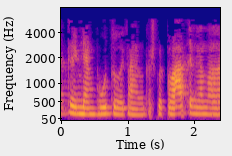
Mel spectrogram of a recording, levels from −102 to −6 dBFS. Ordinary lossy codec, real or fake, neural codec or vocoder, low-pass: MP3, 24 kbps; fake; codec, 16 kHz in and 24 kHz out, 0.6 kbps, FireRedTTS-2 codec; 7.2 kHz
